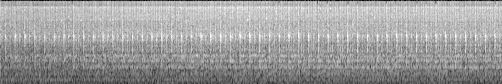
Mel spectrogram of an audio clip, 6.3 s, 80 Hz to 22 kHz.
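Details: 2015 VW Polo Sedan, 91,315 km, cold start at about -10°C; cold idle with a crisp, even tick about twice a second over the engine hum, cold-start knock that nearly disappears as it warms.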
